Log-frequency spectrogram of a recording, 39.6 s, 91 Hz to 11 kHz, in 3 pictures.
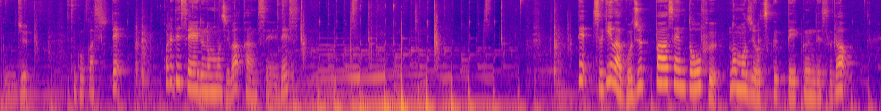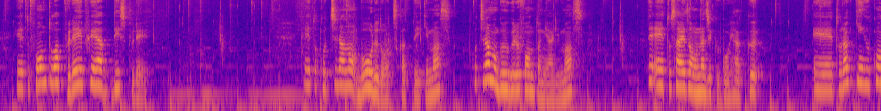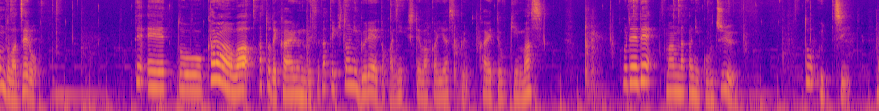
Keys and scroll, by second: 15.5-17.9 typing, 27.2 0, 28.2 Return, 37.1-38.1 typing.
